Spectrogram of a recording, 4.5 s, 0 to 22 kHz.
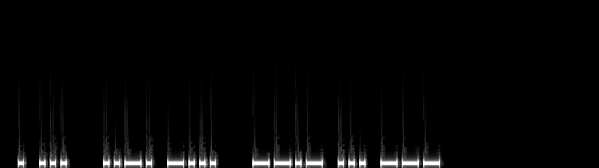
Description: Morse code, heard as a keyed tone, about 29 wpm, 700 Hz. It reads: ES FB QSO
